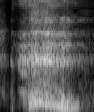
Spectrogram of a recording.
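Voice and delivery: clearing throat. Real, not acted. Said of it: "something stuck in my throat".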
